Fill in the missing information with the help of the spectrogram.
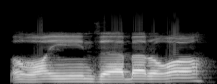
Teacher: غین کو حلق سے ادا کریں گے۔ حلق کا وہ حصہ جو منہ کے قریب ہے، یہاں سے غین ادا کریں گے۔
